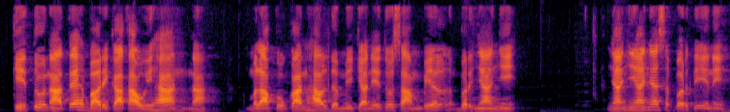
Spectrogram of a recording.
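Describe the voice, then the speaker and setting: A middle-aged man with a Sundanese accent, teaching a primary class in a recorded lesson and explaining a children's game slowly and patiently. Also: on the high side, a bit bright, lo-fi sound. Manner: explains slowly, switching between two languages, sings a children's song.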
